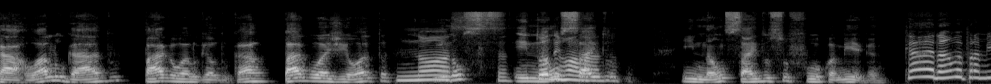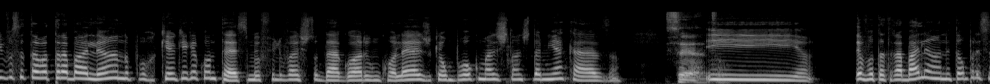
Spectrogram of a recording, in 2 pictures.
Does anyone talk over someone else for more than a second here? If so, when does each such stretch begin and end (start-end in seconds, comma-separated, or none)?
4.3-6.2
